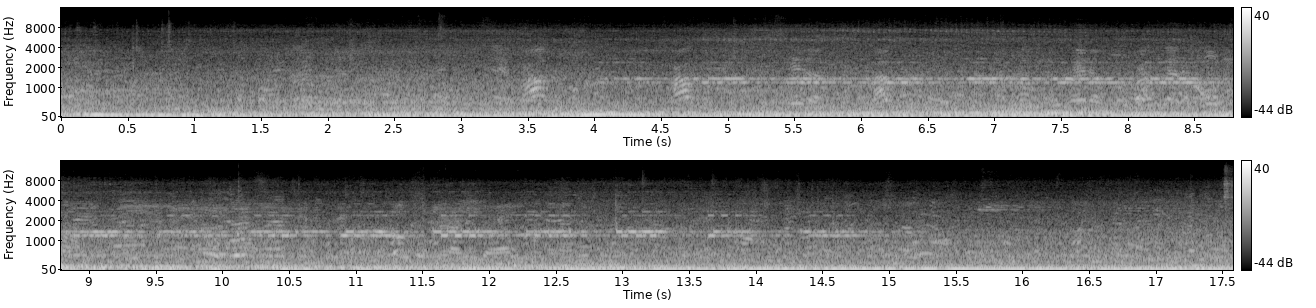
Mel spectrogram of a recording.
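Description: Busy city street ambience: crowd chatter over a steady traffic rumble. From about four seconds in until near the end, a steady high tone made of two close pitches sounds over it.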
